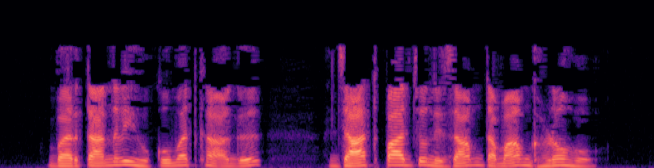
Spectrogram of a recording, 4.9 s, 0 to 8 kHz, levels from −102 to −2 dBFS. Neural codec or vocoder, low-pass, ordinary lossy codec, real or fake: none; 7.2 kHz; MP3, 24 kbps; real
